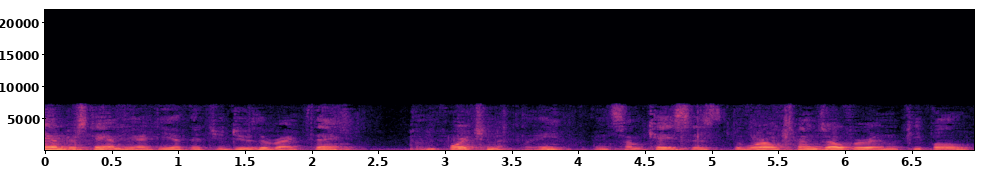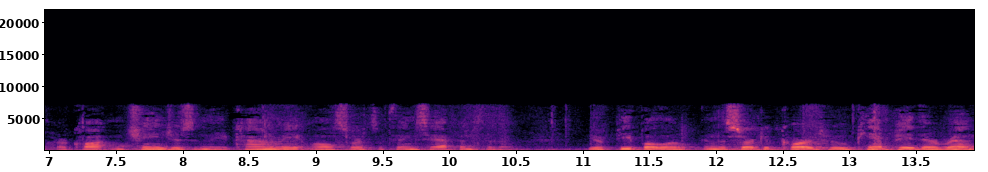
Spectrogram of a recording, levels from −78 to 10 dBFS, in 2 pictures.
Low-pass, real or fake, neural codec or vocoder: 7.2 kHz; real; none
